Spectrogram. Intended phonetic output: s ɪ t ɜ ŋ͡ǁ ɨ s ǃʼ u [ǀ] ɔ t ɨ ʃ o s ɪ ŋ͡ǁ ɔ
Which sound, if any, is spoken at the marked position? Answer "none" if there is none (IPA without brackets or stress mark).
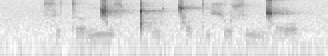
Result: ǀ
